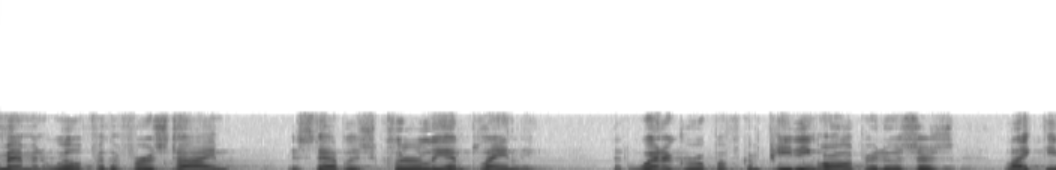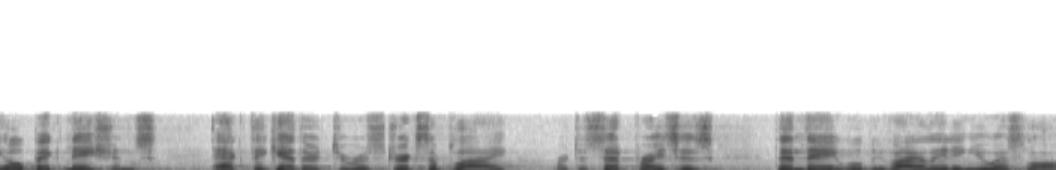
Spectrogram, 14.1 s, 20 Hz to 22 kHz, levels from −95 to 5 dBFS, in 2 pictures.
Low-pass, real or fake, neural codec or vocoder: 7.2 kHz; real; none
